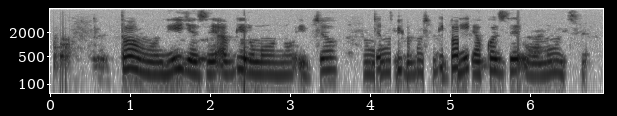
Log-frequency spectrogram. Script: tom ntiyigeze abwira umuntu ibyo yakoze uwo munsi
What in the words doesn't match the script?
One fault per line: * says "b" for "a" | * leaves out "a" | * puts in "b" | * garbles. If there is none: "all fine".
* garbles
